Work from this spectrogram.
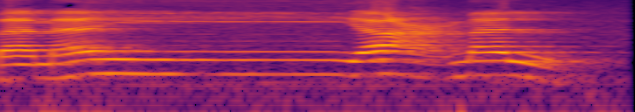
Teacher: gunnah dibaca dengan gunnah yang panjang, derajat tingkatan yang paling sempurna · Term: akmal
